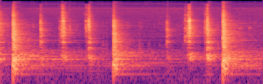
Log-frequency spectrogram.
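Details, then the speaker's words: Modified shop hydraulic press with added bracing, pumped by hand while pressing a motorcycle crankshaft together: sharp irregular pops at the start of each stroke, getting more frequent as the fit tightens; popping under load. "when we first start out you'll hear it pop but then it's smooth for the rest of that pump"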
